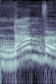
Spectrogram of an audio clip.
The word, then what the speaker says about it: numb: এখানে মূলত এটা নাম্বার না, এটা হচ্ছে নাম, NUMB, এটা হচ্ছে একটি অ্যাডজেক্টিভ।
